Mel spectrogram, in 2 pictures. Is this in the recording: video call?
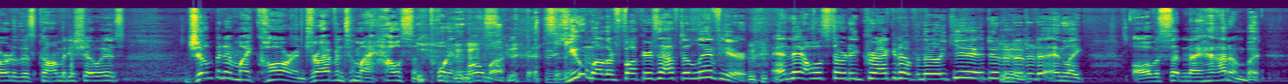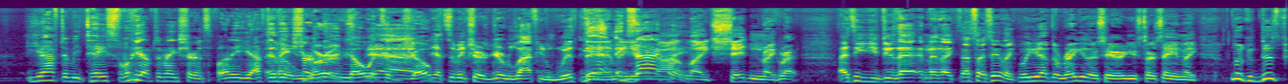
no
